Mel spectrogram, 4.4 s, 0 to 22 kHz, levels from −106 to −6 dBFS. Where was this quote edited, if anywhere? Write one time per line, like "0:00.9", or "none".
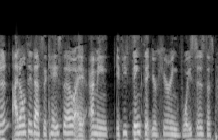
none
